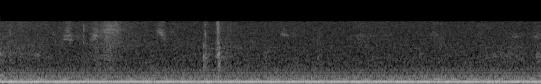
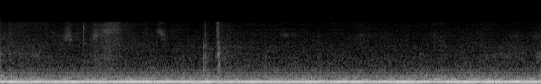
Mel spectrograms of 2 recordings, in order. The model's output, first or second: second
